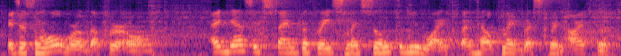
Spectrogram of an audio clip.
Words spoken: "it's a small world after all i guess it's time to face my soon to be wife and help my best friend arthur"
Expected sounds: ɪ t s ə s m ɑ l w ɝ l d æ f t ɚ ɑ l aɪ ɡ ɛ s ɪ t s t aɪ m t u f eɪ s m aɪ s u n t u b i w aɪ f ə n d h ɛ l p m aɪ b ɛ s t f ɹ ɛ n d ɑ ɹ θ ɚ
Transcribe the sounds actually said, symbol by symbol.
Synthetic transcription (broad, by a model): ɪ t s ə s m ɑ l w ɝ l d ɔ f t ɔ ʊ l aɪ ɡ ɛ s ɪ t s t aɪ m t u f eɪ s m aɪ s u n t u b i w aɪ f ə n d h ɛ l p m aɪ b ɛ s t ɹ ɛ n ɑ ɹ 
